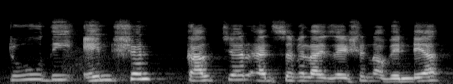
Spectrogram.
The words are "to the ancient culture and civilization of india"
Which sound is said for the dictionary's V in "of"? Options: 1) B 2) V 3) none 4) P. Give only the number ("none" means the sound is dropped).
2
